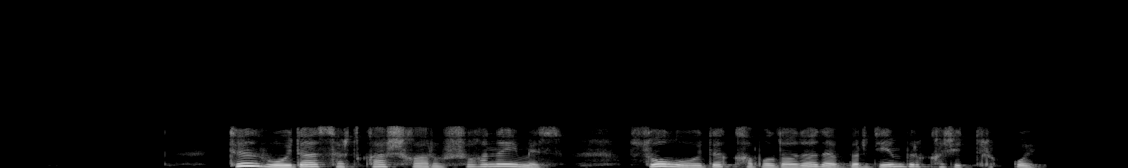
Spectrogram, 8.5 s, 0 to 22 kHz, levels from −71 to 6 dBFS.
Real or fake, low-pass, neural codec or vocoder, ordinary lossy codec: real; 5.4 kHz; none; none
